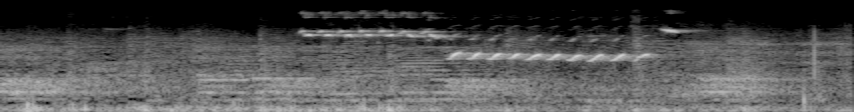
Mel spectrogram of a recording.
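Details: Ashy tailorbird (tledekan gunung) in full wiksar song. A thin, very high buzzy trill is followed by a fast, evenly spaced series of about a dozen short chipping notes.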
